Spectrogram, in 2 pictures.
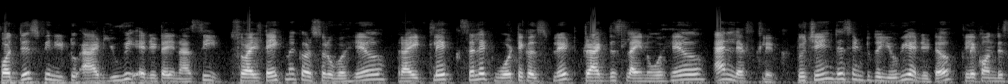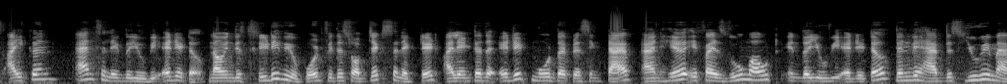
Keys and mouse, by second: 4.0-7.1 middle drag, 7.1 click, 10.1-11.6 middle drag.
